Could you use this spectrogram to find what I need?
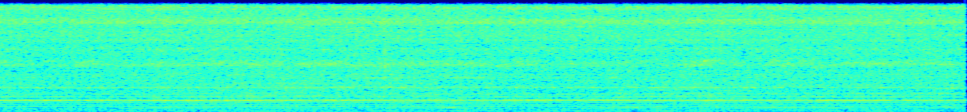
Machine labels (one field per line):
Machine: fan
